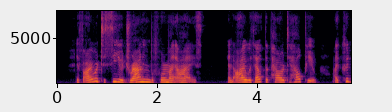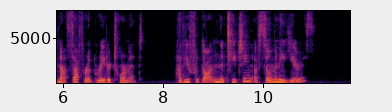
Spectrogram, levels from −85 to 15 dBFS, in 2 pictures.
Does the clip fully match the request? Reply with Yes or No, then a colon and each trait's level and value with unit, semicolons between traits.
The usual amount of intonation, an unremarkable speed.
Yes: average, 3.4 semitones; average, 175 wpm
